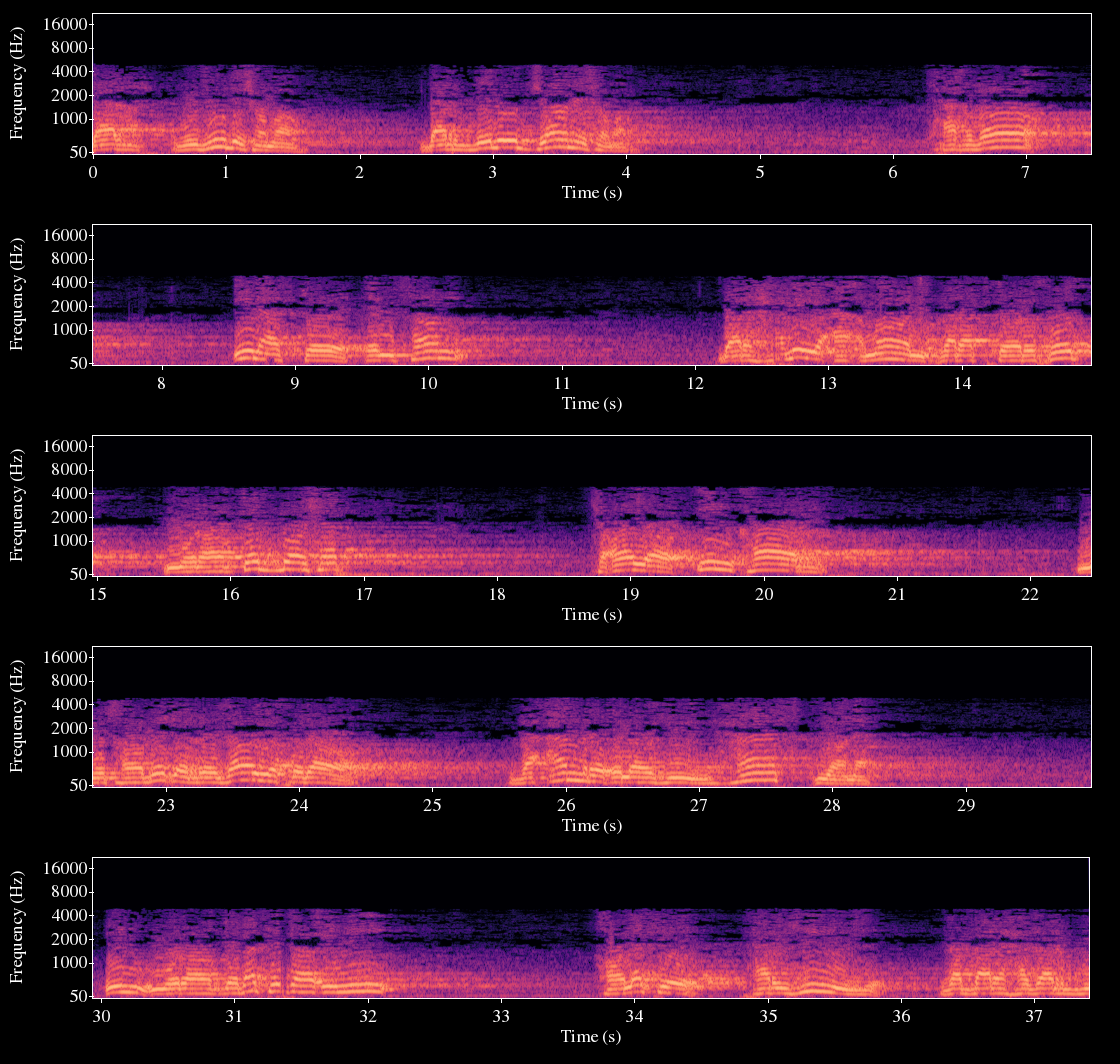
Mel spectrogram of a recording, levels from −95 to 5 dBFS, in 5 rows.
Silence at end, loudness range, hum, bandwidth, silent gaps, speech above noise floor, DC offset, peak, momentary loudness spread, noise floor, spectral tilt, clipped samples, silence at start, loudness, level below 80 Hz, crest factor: 0 s; 5 LU; none; 5 kHz; none; 29 dB; under 0.1%; -4 dBFS; 19 LU; -42 dBFS; -8.5 dB/octave; under 0.1%; 0 s; -15 LUFS; -42 dBFS; 12 dB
